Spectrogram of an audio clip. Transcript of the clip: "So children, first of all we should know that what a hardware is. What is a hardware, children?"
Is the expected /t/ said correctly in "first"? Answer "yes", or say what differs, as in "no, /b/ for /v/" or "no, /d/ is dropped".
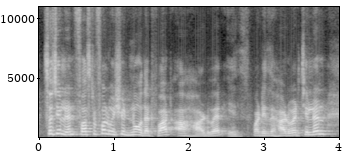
yes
